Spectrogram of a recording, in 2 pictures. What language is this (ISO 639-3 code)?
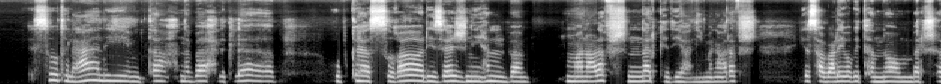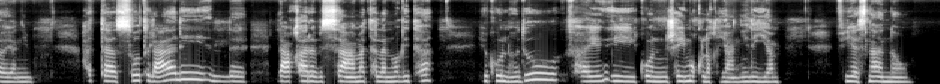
ayl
